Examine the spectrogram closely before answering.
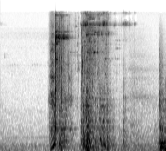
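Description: Bolt cutters snap through a metal chain with a sharp clank.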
